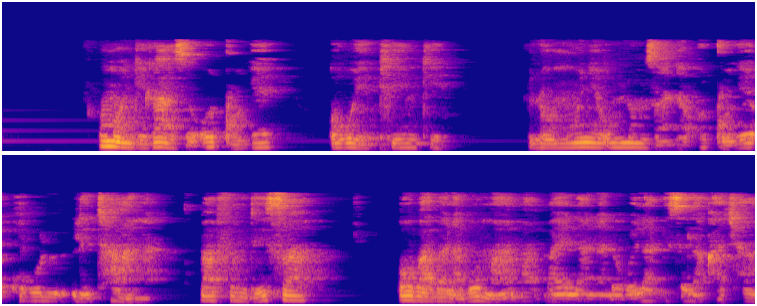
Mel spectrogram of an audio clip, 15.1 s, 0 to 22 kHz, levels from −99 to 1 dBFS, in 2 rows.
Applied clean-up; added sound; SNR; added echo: classical method WPE with log-MMSE.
